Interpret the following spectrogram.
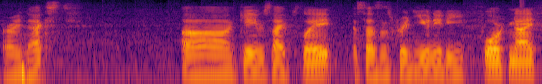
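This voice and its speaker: A man's voice: lowish voice, steady tone, unhurried, a bit bright, dull audio, soft background music. A man from Chile with a Chilean Spanish accent, rambling and cracking crude jokes with chat on a casual debut livestream. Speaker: streamer.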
